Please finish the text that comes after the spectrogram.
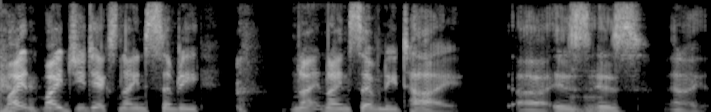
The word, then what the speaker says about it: Ti: cuz I'm like my my GTX 970 970 Tai uh is is and I I called it Tai because that's how it's supposed to be pronounced but um it actually it's short for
